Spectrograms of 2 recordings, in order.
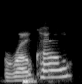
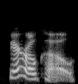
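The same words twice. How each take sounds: First: "Barroco" rising at the end like a question; shifting syllable stress. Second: "Barroco" falling at the end; shifting syllable stress. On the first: Cohost testing which syllable of the name to stress, questioning rise. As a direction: ask "Barroco?" with a questioning upturn. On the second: Cohost testing which syllable of the name to stress, falling statement. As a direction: state "Barroco" as a settled answer, pitch dropping. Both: Shown as a demonstration. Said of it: "Which, which syllable do you put the emphasis on?".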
